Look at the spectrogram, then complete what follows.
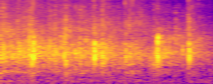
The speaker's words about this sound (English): Come on, somebody. It's, it's, yeah, you can clap, you can do it. You can do it.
